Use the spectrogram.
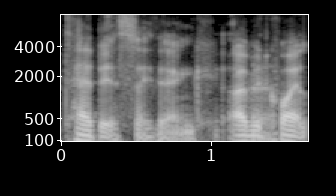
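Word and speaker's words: Thebes: the place that everybody calls thieves but is actually pronounced Tebis.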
